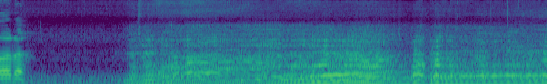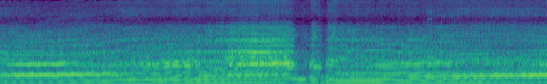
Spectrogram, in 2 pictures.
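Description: A motorcycle engine accelerates hard, rising in pitch through the gears.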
